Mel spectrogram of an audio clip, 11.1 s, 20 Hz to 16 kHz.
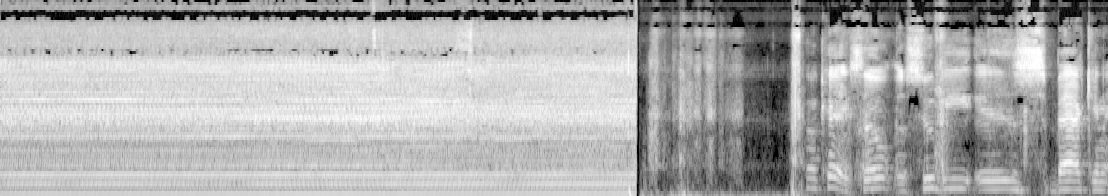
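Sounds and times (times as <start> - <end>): small engine idling: 0.0 - 6.4.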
